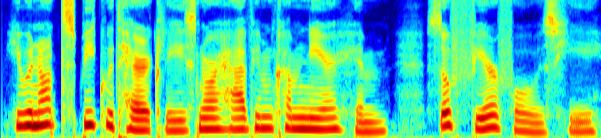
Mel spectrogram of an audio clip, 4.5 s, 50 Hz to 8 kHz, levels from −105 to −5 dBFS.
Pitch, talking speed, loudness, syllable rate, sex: 195 Hz, 215 wpm, -18 LUFS, 4.6 syllables/s, female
